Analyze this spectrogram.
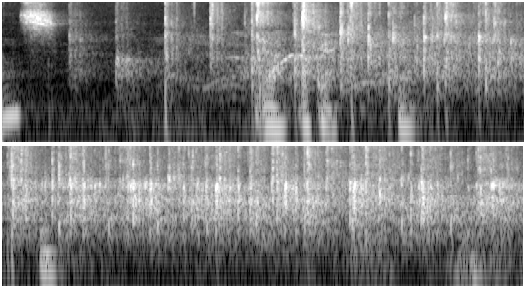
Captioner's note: clapping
